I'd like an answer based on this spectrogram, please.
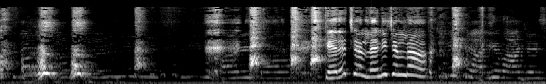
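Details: Labrador Retriever vocalizing back at its human: short yips and whines, then a long, wobbling, howl-like moan that bends in pitch, over soft background music.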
